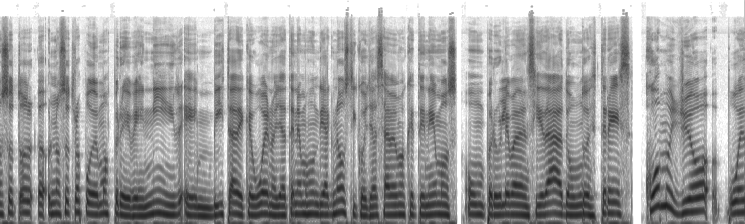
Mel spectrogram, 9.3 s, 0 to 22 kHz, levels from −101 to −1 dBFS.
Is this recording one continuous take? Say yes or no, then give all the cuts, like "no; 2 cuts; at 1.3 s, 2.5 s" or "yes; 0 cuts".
no; 1 cut; at 7.3 s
